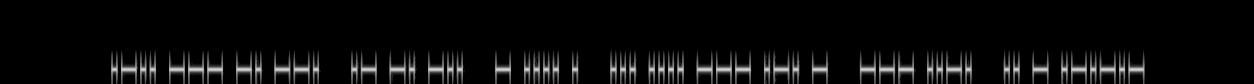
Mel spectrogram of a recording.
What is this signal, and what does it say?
Morse code, heard as a keyed tone, about 25 wpm, 700 Hz. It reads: LONG AND THE SHORT OF IT.
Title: Sentences from Top 400 Words 25wpm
